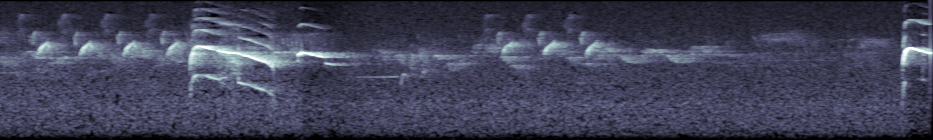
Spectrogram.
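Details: Eastern buzzard giving loud, falling, mewing cries, two close together and a third at the end. Another bird repeats short, bright chirping notes many times throughout, both before and after the buzzard calls.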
